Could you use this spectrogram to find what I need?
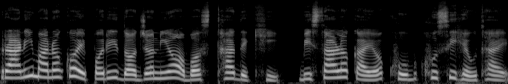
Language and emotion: Odia, neutral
